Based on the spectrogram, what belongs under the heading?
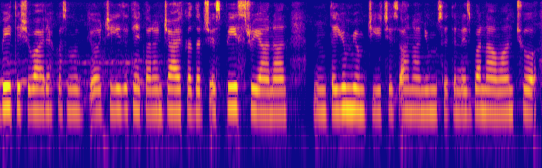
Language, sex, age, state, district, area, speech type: Kashmiri, female, 18-30, Jammu and Kashmir, Baramulla, rural, spontaneous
